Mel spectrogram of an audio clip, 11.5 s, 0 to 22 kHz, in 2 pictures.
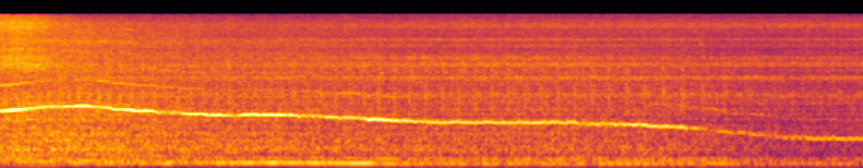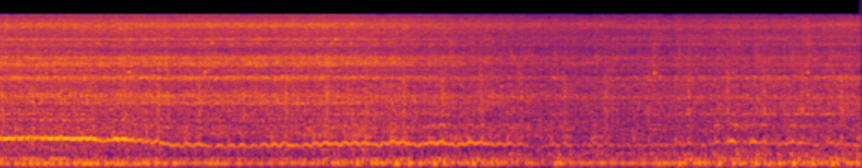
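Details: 1964 Studebaker Avanti R2, Carter AFB carb after needle-and-seat and accelerator pump work, supercharger intake off, before warm-up: revs wind down smoothly from fast whine to steady even idle, no misses or knocks. Normal running.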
